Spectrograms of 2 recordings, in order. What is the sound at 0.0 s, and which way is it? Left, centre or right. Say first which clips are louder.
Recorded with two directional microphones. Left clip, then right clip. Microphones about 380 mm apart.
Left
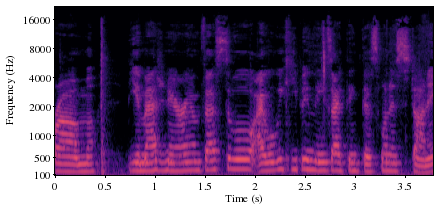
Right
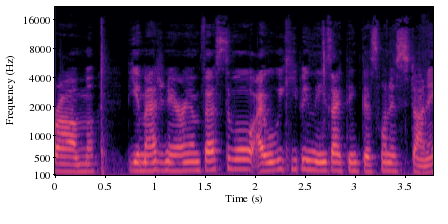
Speech: right 5 dB; centre.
